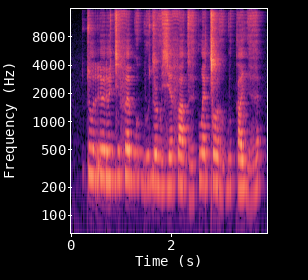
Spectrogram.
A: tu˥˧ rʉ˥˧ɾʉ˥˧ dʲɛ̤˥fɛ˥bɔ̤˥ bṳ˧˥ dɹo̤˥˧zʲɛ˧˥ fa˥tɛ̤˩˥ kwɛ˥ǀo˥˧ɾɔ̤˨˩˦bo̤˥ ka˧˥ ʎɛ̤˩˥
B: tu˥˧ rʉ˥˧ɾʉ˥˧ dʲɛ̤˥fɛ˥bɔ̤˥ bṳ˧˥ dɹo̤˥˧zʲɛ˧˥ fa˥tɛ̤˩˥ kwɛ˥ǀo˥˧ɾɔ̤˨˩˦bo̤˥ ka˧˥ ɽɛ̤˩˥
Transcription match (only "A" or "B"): A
